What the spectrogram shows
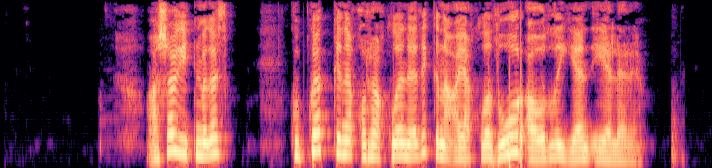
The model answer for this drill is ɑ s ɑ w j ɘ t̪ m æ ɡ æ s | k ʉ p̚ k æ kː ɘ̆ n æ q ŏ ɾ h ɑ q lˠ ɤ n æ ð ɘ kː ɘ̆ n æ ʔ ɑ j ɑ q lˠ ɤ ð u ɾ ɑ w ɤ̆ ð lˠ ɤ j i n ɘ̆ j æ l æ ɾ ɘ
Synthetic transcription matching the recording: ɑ ʃ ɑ w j ɘ t̪ m æ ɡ æ s | k ʉ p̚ k æ kː ɘ̆ n æ q ŏ ɾ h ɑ q lˠ ɤ n æ ð ɘ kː ɘ̆ n æ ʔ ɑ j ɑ q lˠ ɤ ð u ɾ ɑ w ɤ̆ ð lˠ ɤ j æ n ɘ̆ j æ l æ ɾ ɘ

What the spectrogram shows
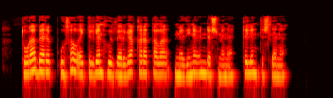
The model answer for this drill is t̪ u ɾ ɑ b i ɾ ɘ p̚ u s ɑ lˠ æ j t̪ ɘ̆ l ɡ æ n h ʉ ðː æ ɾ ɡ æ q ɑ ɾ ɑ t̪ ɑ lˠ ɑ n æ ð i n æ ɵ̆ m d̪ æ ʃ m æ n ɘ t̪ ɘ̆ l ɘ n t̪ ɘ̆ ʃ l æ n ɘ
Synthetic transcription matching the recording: t̪ u ɾ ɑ b æ ɾ ɘ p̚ u θ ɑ lˠ æ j t̪ ɘ̆ l ɡ æ n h ʉ ðː æ ɾ ɡ æ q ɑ ɾ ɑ t̪ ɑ lˠ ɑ m æ ð i n æ ɵ̆ n d̪ æ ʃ m æ n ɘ t̪ ɘ̆ l ɘ n t̪ ɘ̆ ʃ l æ n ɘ

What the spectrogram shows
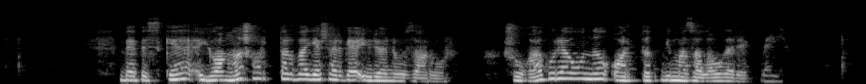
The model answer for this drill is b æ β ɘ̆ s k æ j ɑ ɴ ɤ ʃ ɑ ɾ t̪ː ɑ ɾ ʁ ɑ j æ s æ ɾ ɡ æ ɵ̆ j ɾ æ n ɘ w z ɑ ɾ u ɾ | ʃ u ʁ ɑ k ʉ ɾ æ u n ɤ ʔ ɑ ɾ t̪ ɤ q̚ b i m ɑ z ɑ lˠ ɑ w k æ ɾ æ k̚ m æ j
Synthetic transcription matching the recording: b æ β ɘ̆ s k æ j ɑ ɴ ɤ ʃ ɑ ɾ t̪ː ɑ ɾ ð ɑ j æ ʃ æ ɾ ɡ æ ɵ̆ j ɾ æ n ɘ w z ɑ ɾ u ɾ | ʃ u ʁ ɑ k ʉ ɾ æ u n ɤ ʔ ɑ ɾ t̪ ɤ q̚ b i m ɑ z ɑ lˠ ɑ w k æ ɾ æ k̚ m æ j

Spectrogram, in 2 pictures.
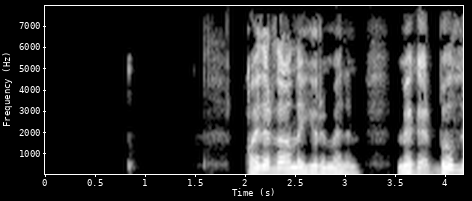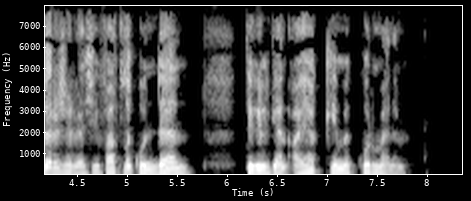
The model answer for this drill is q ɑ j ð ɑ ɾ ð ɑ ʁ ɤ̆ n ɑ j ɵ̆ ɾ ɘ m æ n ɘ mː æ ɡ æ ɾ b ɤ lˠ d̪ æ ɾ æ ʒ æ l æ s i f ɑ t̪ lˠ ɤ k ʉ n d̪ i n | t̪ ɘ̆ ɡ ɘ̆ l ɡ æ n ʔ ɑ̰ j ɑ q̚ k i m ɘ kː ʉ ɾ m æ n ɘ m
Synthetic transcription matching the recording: q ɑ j ð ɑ ɾ ð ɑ ʁ ɤ̆ n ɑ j ɵ̆ ɾ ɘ m æ n ɘ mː æ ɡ æ ɾ b ɤ lˠ d̪ æ ɾ æ ʒ æ l æ s i f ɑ t̪ lˠ ɤ k ʉ n d̪ æ n | t̪ ɘ̆ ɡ ɘ̆ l ɡ æ n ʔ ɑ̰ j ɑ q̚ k i m ɘ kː ʉ ɾ m æ n ɘ m

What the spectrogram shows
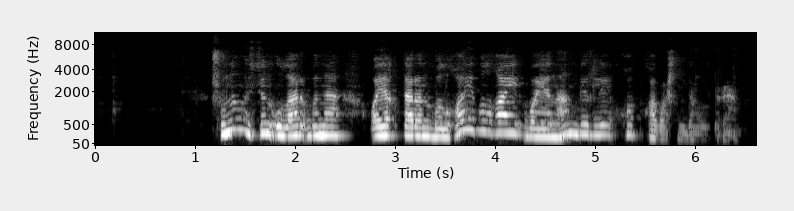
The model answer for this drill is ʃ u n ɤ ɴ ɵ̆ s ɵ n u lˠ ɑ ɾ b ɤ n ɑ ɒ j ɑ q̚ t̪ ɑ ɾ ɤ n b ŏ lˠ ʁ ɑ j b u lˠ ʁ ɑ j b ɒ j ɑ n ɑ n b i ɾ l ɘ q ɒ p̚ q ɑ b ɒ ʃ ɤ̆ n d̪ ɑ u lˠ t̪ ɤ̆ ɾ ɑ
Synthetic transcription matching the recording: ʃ u n ɤ ɴ ɵ̆ s ɵ n u lˠ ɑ ɾ b ɤ n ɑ ɒ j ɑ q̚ t̪ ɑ ɾ ɤ n b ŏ lˠ ʁ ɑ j b u lˠ ʁ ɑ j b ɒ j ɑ n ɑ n b i ɾ l ɘ q ɒ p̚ q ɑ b ɒ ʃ ɤ̆ n d̪ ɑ u lˠ t̪ ɤ̆ ɾ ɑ

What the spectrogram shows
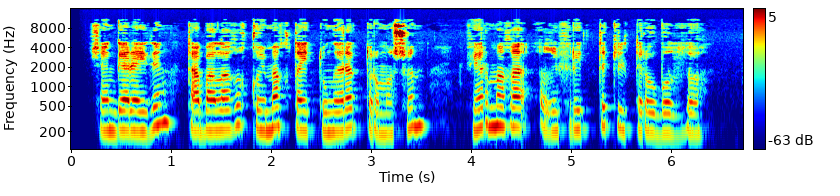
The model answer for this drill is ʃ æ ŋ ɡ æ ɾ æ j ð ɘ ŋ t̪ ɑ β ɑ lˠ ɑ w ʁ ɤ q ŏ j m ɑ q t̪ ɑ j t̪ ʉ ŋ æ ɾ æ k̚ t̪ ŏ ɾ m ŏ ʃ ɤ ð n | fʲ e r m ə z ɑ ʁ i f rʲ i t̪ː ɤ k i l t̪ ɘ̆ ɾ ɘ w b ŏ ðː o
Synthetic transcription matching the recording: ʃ æ ŋ ɡ æ ɾ æ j ð ɘ ŋ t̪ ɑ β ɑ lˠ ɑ ʁ ɤ q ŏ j m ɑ q t̪ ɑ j t̪ ʉ ŋ æ ɾ æ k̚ t̪ ŏ ɾ m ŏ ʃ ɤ n | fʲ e r m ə ʁ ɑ ʁ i f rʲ i t̪ː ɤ k i l t̪ ɘ̆ ɾ ɘ w b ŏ ðː o

